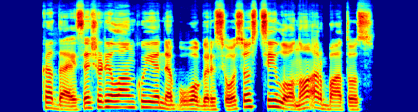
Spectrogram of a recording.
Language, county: Lithuanian, Vilnius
